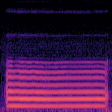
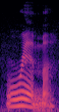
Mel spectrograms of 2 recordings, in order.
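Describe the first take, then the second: First: The sounds are said slowly and separately. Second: The sounds are blended quickly into one word. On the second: "Now say it fast"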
